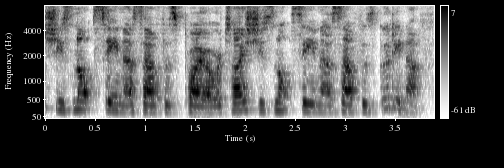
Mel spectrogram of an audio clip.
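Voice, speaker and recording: The speaker is a woman. She talks with a British accent. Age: 50s. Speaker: psychic tarot reader. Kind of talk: live stream reading and chat. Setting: live stream.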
